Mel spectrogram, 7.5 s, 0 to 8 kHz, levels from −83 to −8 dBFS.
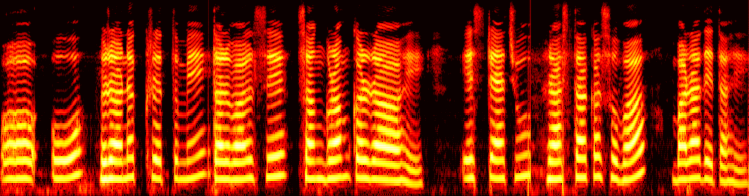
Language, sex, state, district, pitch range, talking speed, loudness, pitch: Hindi, female, Bihar, Sitamarhi, 265-290 Hz, 145 wpm, -17 LUFS, 275 Hz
